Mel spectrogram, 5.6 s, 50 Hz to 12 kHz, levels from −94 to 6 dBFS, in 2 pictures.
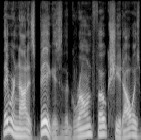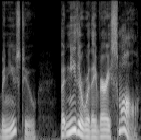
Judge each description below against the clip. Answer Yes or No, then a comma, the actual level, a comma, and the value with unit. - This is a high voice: No, low, 125 Hz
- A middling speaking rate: No, fast, 225 wpm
